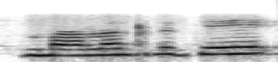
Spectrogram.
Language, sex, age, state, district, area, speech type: Sanskrit, female, 18-30, Kerala, Thrissur, urban, conversation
